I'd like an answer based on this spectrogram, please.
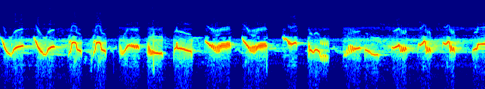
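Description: Sabiá-parda, a Brazilian thrush, singing: a steady run of short, clear whistled notes, about two a second, each slurring up or down in pitch.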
